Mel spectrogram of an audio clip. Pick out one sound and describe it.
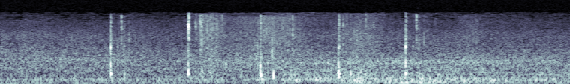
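Footsteps thud on stone paving.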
